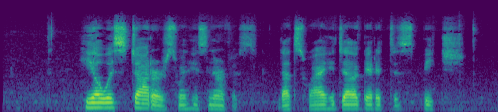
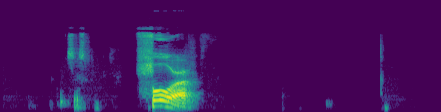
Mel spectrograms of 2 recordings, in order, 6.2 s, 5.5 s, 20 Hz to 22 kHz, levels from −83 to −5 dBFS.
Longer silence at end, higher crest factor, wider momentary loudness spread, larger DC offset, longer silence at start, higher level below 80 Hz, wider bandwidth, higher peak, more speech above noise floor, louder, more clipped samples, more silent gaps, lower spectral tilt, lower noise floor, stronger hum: second, 0.3 s vs 3.1 s; about the same, 20 dB vs 20 dB; second, 18 LU vs 23 LU; neither; second, 0.6 s vs 0.85 s; about the same, -66 dBFS vs -70 dBFS; first, 14.5 kHz vs 9.4 kHz; second, -6 dBFS vs -2 dBFS; second, 31 dB vs over 75 dB; second, -24 LUFS vs -13 LUFS; neither; neither; about the same, -3 dB/octave vs -4 dB/octave; second, -56 dBFS vs under -90 dBFS; neither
